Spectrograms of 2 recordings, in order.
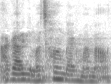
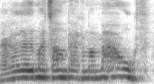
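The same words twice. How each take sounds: First: Rattled off fast; quick retold worry. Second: Loud, high, hammed-up alarm; mock panicked yell. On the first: Storyteller explaining what really happened, quick retold worry. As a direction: rush through it with only mild alarm. Retells the same line more quickly. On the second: Storyteller acting out his tongue flopping out, mock panicked yell.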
